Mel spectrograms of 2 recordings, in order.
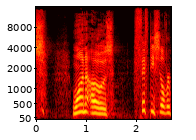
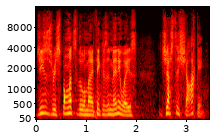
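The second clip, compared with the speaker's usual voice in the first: usual speaking voice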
